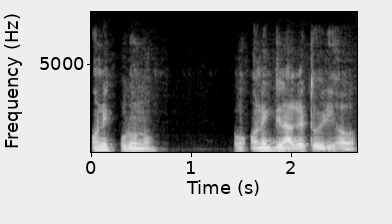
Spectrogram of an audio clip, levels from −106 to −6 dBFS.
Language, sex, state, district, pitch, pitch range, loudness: Bengali, male, West Bengal, Kolkata, 125 Hz, 110-135 Hz, -20 LUFS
